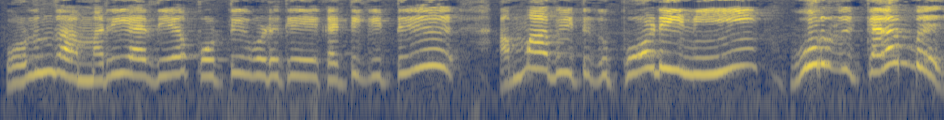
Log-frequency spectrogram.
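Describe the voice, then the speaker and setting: A woman voicing a sharp-tongued married older sister in a cartoon, scolding and mocking in a long rant. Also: extremely high pitch, background noise. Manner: scolding, mocking, rapid ranting. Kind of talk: cartoon voice acting.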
